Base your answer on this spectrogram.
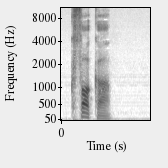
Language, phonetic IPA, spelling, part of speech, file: Polish, [ˈkfɔka], kwoka, noun, Pl-kwoka.ogg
